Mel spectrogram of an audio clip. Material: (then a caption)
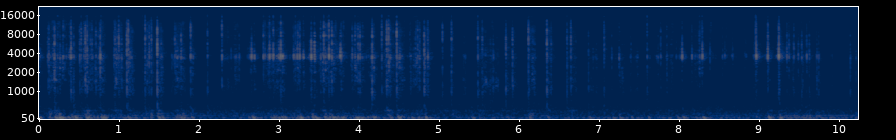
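Plastic. Long nails tap and scratch the back of a black plastic vented hairbrush lying back side up, its hollow slotted body clicking under them. Quick, dry, bright ticks and scratchy rasps come in dense, irregular bursts with a faint tone near 3.6 kHz. Each sound stops almost instantly, with no ring, over a soft low rumble.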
